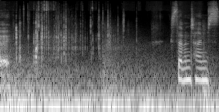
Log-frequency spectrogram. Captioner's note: dice clink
